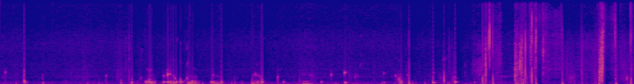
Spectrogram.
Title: Rumbling sound of air in the stomach after drinking Sour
